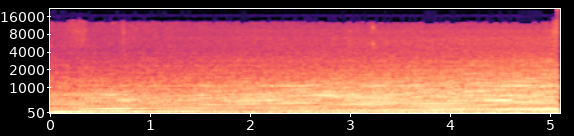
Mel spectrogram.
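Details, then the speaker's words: 2019 Toyota RAV4 in normal mode. Full-throttle pull started from a high gear up to 100, with a coarse, trashy, bus-like drone climbing steadily in pitch. Loud but healthy acceleration. "A lot of trashiness. That's 100."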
